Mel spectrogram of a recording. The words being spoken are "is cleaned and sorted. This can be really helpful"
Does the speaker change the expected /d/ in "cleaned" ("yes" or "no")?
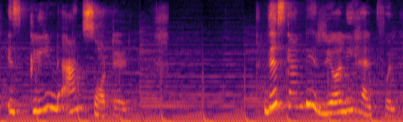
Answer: no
